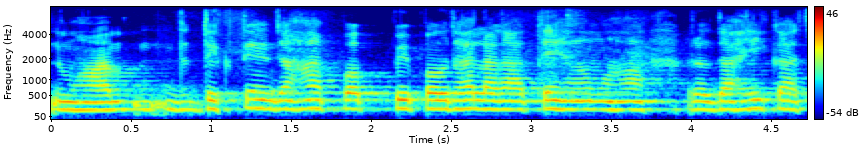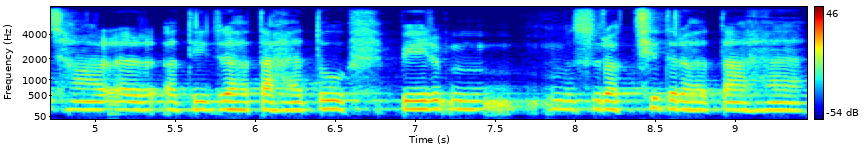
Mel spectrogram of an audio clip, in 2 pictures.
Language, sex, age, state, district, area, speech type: Hindi, female, 18-30, Bihar, Samastipur, rural, spontaneous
